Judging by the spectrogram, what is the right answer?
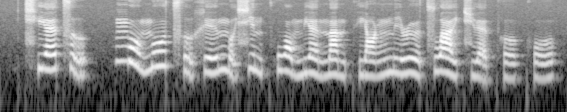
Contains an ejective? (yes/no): no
